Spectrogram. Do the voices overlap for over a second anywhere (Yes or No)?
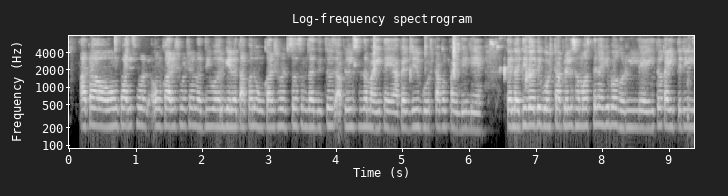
No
